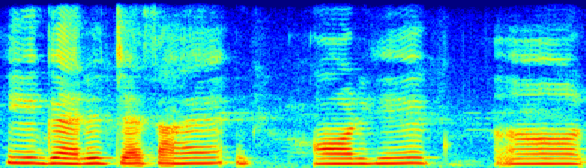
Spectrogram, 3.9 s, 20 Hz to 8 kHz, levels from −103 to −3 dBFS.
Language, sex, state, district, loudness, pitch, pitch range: Hindi, female, Punjab, Pathankot, -15 LUFS, 245 Hz, 235-260 Hz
